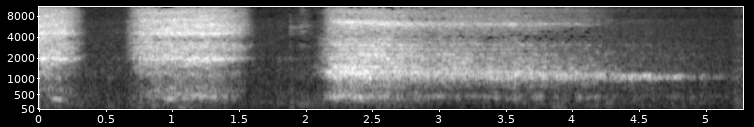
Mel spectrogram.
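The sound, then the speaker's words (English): Human breathing in a deliberate pattern: two sharp inhales, the second very brief, then one long, steady exhale that slowly fades over several seconds, with no talk. “it's two inhales followed by a long extended exhale. So, like this.”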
